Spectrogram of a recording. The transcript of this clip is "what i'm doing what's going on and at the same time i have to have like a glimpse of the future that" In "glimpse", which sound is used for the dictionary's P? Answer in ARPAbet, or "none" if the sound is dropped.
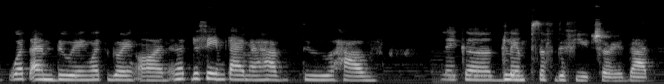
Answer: P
